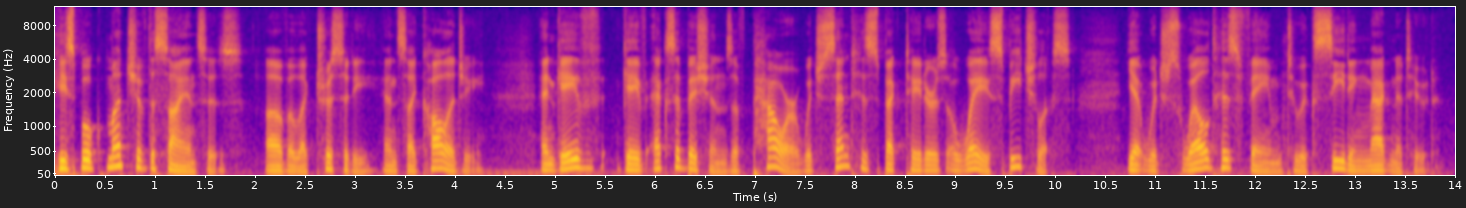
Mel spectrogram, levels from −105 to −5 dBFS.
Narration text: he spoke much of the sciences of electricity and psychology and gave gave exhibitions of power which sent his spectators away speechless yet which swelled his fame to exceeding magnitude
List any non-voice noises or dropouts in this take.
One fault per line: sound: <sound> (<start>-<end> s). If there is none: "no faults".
no faults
